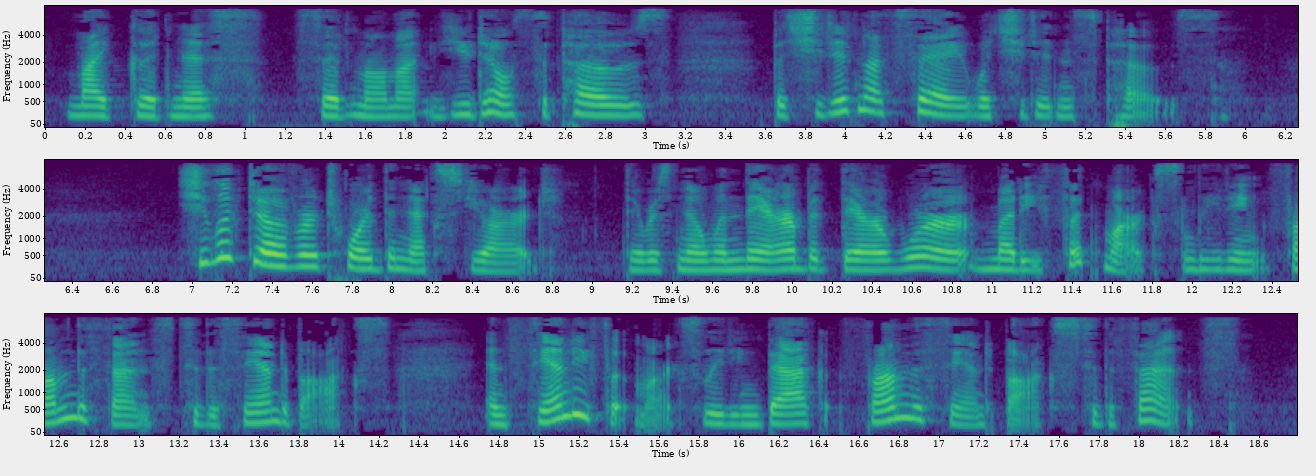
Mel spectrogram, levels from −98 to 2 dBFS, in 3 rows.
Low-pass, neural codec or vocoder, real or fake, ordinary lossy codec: 7.2 kHz; none; real; MP3, 32 kbps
